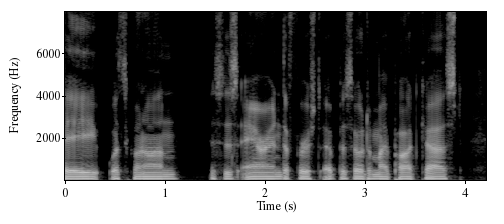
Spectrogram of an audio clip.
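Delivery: imitated whisper. Imitating own first podcast episode intro: imitating own past whisper. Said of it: "in my room whispering".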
